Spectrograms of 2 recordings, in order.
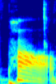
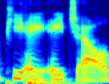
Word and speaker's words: Pahl: And this works out great because my last name is Paul. Right. So Paul, this is for you. Mine is spelled a little bit differently. I'm Pahl, but I'm Pahl.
